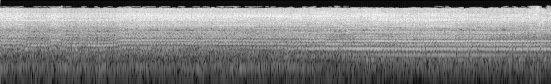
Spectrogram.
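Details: Furnace in heat mode at startup, before the blower starts: steady high whirring rattle with a fast pulse of about four per second; source unknown, possibly the inducer motor.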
